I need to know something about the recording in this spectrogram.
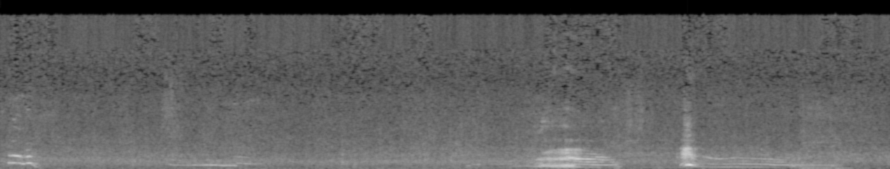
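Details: Pet dog Stella trying to talk: a brief high whine opens, then long gliding whines follow, including a bright, loud yelp-like onset that falls into a sliding tone, with quiet room hush between sounds.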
